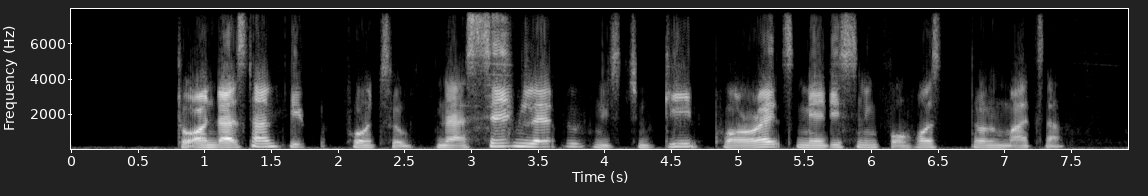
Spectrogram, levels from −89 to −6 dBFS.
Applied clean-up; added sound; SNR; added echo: neural diffusion model UNIVERSE++.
